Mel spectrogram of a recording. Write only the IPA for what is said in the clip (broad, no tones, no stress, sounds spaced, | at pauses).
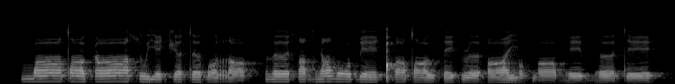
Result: m ɑː tˤ uː k ɑː s u j e t͡ʃ əː t ə ɓ ɔ r ɑ | ð əː s ɑ dʱ e ðˤ uː ɓ eː ǃʰ ɔ tˤ uː θ e k ɹ əː ʔ ɑː j ɔ k w ɑː bʱ eː bʱ əː t e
